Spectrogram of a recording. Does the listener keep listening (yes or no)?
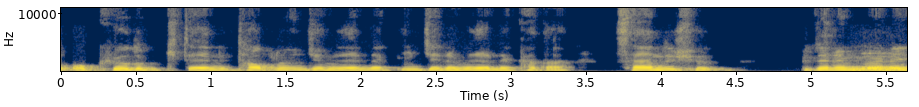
no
